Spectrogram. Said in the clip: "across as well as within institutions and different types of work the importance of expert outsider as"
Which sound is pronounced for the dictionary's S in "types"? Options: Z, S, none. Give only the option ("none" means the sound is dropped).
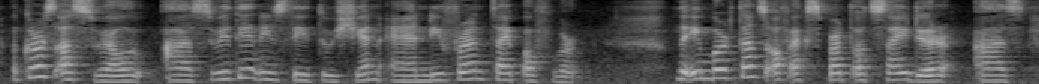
none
